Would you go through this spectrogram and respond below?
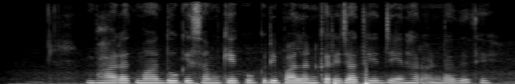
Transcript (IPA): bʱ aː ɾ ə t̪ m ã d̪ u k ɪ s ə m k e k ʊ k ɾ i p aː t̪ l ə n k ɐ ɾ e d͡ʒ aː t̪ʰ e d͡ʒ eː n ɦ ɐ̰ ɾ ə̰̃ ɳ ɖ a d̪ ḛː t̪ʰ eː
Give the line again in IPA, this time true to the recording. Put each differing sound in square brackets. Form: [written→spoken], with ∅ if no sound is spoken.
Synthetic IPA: bʱ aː ɾ ə t̪ m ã d̪ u k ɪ s ə m k e k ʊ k ɾ i p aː [t̪→∅] l ə n k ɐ ɾ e d͡ʒ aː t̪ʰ e d͡ʒ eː n ɦ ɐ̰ ɾ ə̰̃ ɳ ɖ a d̪ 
